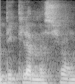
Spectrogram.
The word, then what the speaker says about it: déclamation: Le mot déclamation lui-même, eh bien, tous les mots qui se terminent par sion se prononcent, le sion se prononce en 2 syllabes.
